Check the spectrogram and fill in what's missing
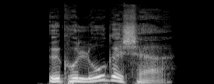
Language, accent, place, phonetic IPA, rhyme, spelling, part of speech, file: German, Germany, Berlin, [økoˈloːɡɪʃɐ], -oːɡɪʃɐ, ökologischer, adjective, De-ökologischer.ogg
- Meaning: 1. comparative degree of ökologisch 2. inflection of ökologisch: strong/mixed nominative masculine singular 3. inflection of ökologisch: strong genitive/dative feminine singular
